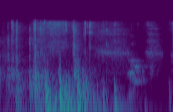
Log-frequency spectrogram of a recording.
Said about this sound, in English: Why are you knocking on shit? I didn't knock on anything. You knocked on shit. No. Nope. It was three big ass knocks because you're right behind the wall.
